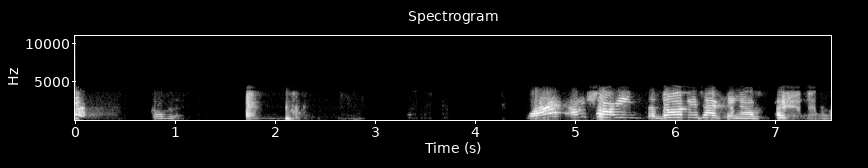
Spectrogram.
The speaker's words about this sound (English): Sorry, the dog is acting up. Dog is sabotaging my show.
